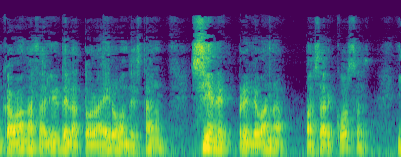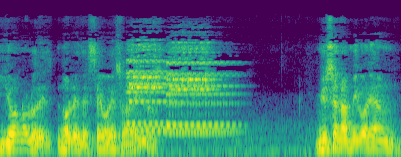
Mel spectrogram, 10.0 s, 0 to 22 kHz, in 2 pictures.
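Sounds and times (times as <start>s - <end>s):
electronic ringing tone: 6.6s - 8.2s.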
